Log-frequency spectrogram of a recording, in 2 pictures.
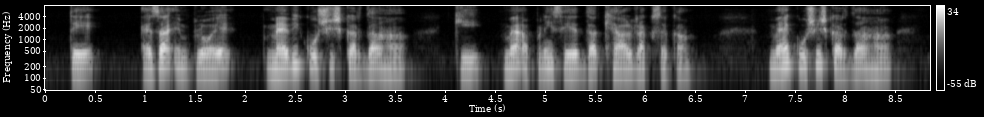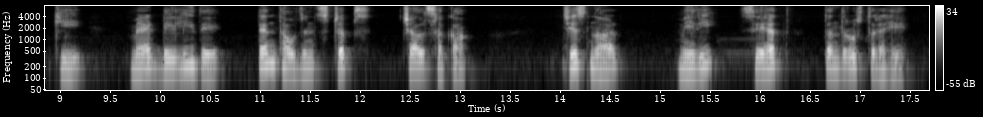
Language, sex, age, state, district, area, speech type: Punjabi, male, 30-45, Punjab, Mohali, urban, spontaneous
